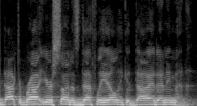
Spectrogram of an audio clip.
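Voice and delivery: ordinary talk

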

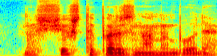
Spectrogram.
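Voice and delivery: plain reading voice

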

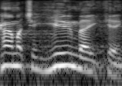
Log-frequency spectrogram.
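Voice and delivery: mock scornful, disdainful, sneering tone. Acting out a question people often ask, imitating a sneering question. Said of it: "Done with a kind of sneer".

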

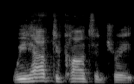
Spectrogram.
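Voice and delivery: plain reading voice

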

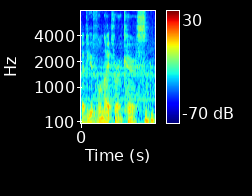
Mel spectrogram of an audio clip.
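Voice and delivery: low, soft shadowy voice. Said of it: "Do your shadow voice".

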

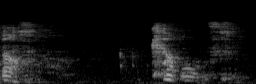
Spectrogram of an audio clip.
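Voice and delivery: whispered, breathy, envious, jealous grumble. Voicing a game character who watches a couple: imitating jealous grumble.

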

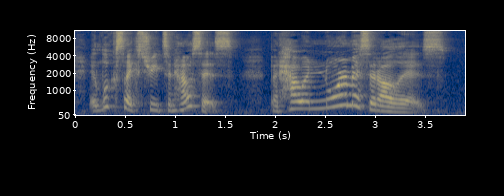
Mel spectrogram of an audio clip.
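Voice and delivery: plain

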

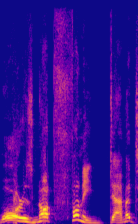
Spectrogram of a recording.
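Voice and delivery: put-on loud, harrumphing British army officer accent. Retelling a movie scene where an officer complains about a humor newspaper, harumphing british officer accent. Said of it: "And I'll do an accent".

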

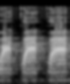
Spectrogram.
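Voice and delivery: nasal voice, pinched nose. Showing a class how an oboe sounds like a duck: nasal voice, pinched nose. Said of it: "like you kind of have a clothespin on your nose".

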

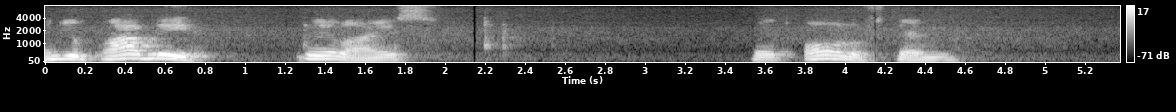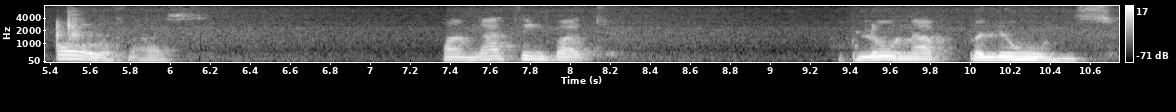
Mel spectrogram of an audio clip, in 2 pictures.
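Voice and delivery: shaking, trembling voice. Repeating words a woman once said to them, in a shaking voice. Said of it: "even today my voice is shaking".

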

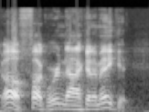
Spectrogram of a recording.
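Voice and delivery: ordinary delivery

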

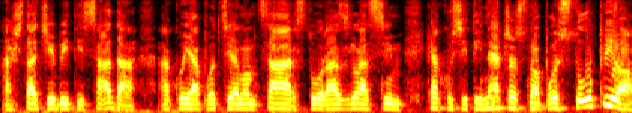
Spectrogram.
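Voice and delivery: very high, furious, enraged shout. Narrator voices a tsar rebuking a young man who came to steal his firebird, angry shouting tsar. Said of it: "Car, kad vide da je mladić došao da mu ukrade žar pticu, silno se razgnevi pa povika".

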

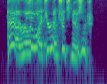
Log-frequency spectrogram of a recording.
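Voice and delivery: put-on very high, unbroken prepubescent teen voice. Speaker retells complimenting Bob Holly while he worked out, prepubescent teen voice. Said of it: "this is what I sounded like, a prepubescent teen".

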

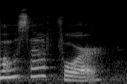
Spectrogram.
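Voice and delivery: drowsy, sleepy mutter, half awake. A man just slapped across the face responds, muttering sleepily. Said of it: "he muttered sleepily".

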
